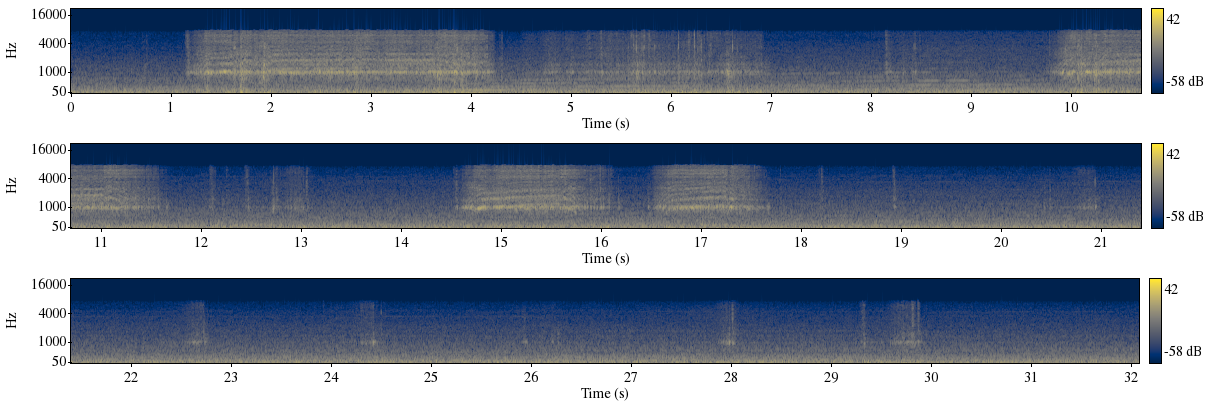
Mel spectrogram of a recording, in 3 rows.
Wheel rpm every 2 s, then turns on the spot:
50, 150, 30, 10, 10, 70, 0, 80, 50, 0, 0, 0, 0, 0, 0, 0.
4-8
